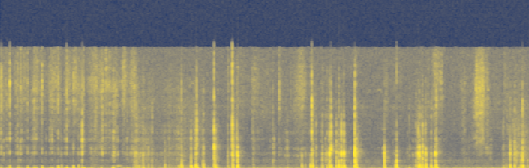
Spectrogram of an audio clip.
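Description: Long nails scratch and tap a small pink scalp massager brush made of soft, solid silicone with flexible bristles. The result is a quick, irregular run of dull, low, muffled taps with almost no ring, mixed with soft crackly scratching as the nails drag across the bristles.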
